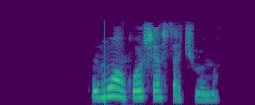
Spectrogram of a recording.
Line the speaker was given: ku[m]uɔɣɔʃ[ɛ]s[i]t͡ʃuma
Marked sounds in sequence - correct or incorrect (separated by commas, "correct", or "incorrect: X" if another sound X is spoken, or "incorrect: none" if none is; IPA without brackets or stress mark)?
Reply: correct, incorrect: a, incorrect: a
